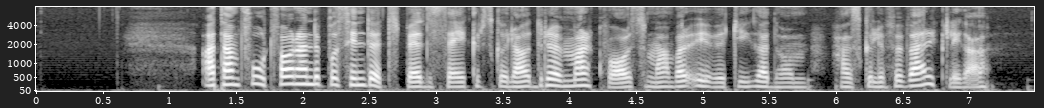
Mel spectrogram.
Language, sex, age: Swedish, female, 64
